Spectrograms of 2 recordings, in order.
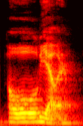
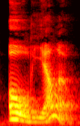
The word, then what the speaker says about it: Old Yeller: It was a classic, Old Yeller. Soon after the titular Yeller dog was introduced, I noted to my parents that they were pronouncing it wrong, and that it should be Old Yellow.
